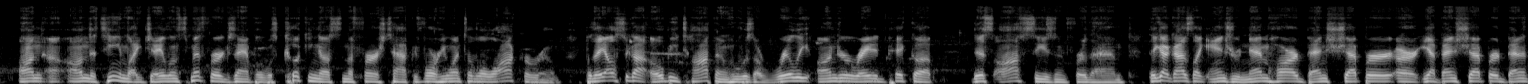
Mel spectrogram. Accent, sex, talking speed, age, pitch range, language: American, male, 205 wpm, 30-49, 120-155 Hz, English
